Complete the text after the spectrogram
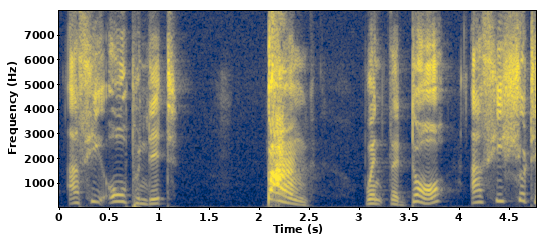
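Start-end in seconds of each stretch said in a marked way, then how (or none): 2.1-2.5 shouted sound word; bang. Acted. Reader voicing the door slam, a loud shouted bang. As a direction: belt out the slam.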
